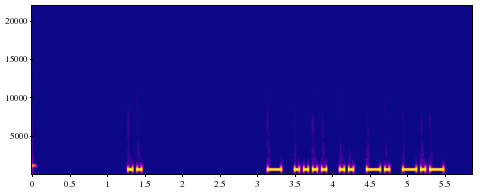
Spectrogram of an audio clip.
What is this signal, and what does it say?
Morse code, heard as a keyed tone, about 20 wpm, 700 Hz. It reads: I THINK
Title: 4x Word-Spacing - Sets of 5 Words - 20wpm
